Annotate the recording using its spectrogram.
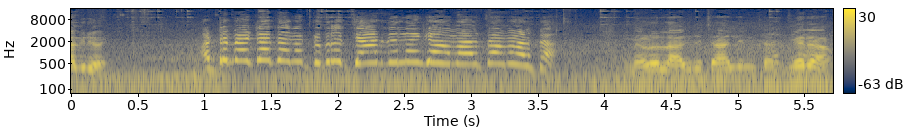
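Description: A young woman sings in a high voice nearby.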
